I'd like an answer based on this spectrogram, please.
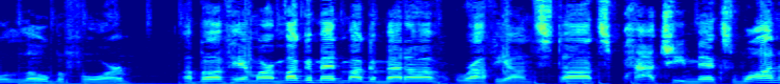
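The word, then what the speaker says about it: Magomed: and anytime you have the three syllables magamet in your name you're usually a very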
